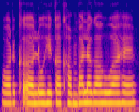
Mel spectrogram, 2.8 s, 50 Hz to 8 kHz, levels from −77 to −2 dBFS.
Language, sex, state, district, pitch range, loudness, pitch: Hindi, female, Haryana, Rohtak, 225-230 Hz, -13 LUFS, 225 Hz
